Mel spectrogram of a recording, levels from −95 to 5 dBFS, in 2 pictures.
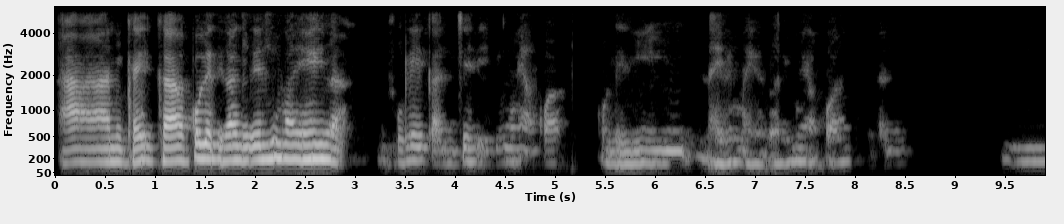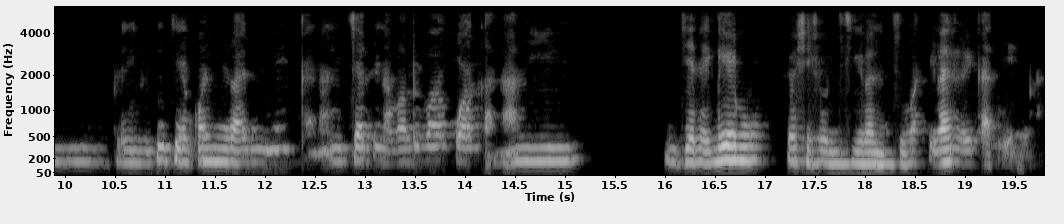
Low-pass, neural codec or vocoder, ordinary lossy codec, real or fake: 5.4 kHz; codec, 16 kHz, 2 kbps, FreqCodec, larger model; none; fake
